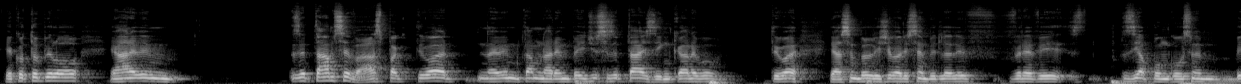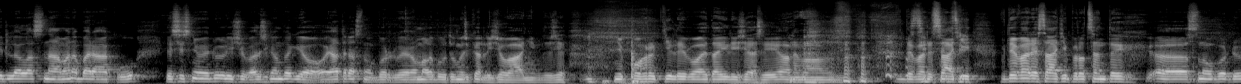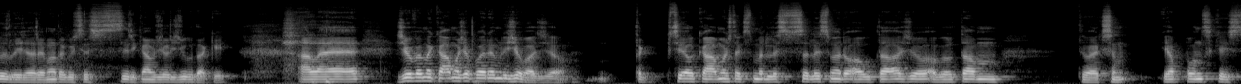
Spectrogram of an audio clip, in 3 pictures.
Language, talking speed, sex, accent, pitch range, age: Czech, 165 wpm, male, native, 120-150 Hz, 20-39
